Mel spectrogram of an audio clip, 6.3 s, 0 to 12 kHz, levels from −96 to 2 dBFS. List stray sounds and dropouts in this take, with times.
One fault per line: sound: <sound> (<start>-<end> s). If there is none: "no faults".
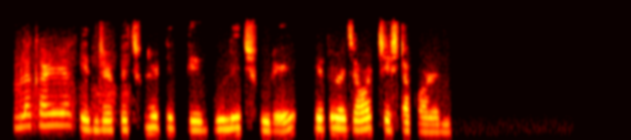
no faults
